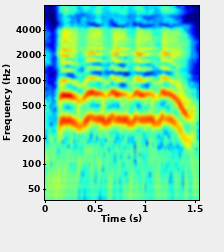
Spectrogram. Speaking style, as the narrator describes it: they pound on the bar and yell

